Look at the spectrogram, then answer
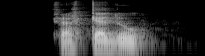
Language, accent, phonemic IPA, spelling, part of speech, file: French, France, /fɛʁ ka.do/, faire cadeau, verb, LL-Q150 (fra)-faire cadeau.wav
- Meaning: to give for free, to gift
